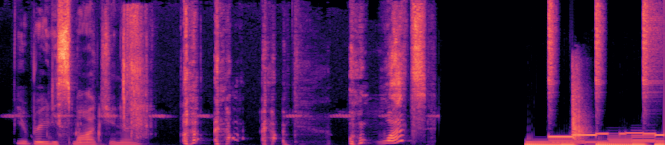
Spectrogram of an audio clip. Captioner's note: coughs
